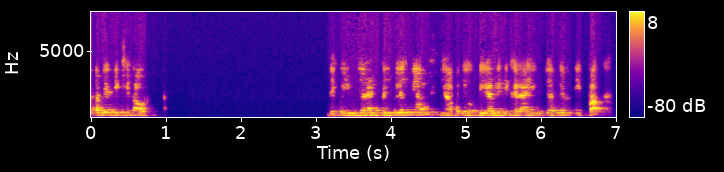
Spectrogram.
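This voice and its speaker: A man teaching a database class, calling students "beta" and checking that they follow. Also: high voice. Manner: addresses students as beta, asks checking questions. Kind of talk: classroom lecture. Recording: distant mic, phone-like lo-fi sound.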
